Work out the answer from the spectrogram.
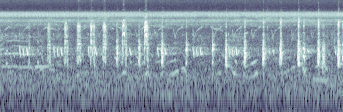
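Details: Chukar partridge calling toward a female, heard by hunters: quieter, more distant clucking runs, some notes stuttering in short rattles, over a steady high hiss with scattered calls from other birds.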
